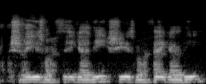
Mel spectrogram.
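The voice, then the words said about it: Put-on accent quoting someone. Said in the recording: “I love how you do the accent too.”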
